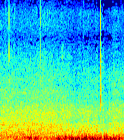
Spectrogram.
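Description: Wind buffeting the microphone, a low rushing noise that gets stronger after about a second.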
